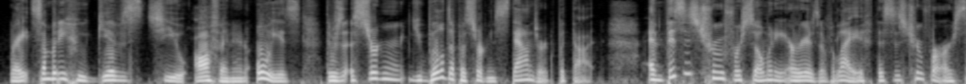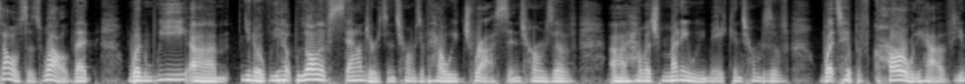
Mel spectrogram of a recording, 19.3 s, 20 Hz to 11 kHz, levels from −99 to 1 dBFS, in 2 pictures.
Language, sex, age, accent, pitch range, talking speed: English, female, 40-59, American, 140-180 Hz, 225 wpm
